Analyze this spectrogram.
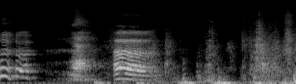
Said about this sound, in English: Again, that's puppies. Playing doggies, playing doggies.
